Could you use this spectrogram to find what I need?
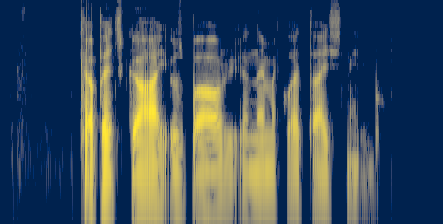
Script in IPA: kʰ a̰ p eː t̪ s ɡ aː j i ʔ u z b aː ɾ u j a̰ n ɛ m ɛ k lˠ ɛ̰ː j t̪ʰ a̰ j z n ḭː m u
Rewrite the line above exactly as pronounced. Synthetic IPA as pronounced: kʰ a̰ p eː t̪ s ɡ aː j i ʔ u z b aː ɾ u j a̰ n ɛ m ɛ k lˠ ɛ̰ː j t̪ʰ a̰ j s n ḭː b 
